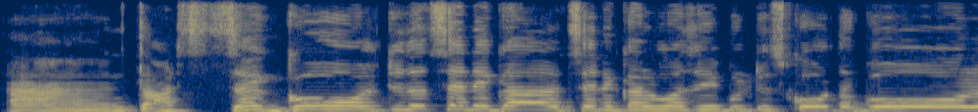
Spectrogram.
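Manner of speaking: high, excited play-by-play; excited commentary. Acted. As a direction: call the goal with rising excitement. Live goal call in a match.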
